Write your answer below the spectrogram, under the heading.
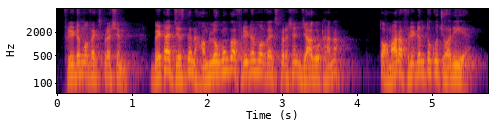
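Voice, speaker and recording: A man giving fiery, taunting political commentary straight to his viewers, addressing them as friends. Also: a little high.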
